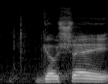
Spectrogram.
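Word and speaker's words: Gauthier: And she pronounces it gocha.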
